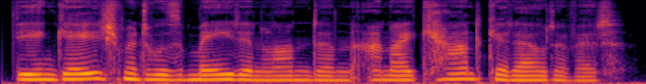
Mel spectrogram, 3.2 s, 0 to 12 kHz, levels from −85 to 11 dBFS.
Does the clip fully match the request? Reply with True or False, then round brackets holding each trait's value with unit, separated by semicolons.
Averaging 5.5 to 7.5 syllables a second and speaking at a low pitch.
False (5.7 syllables/s; 185 Hz)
